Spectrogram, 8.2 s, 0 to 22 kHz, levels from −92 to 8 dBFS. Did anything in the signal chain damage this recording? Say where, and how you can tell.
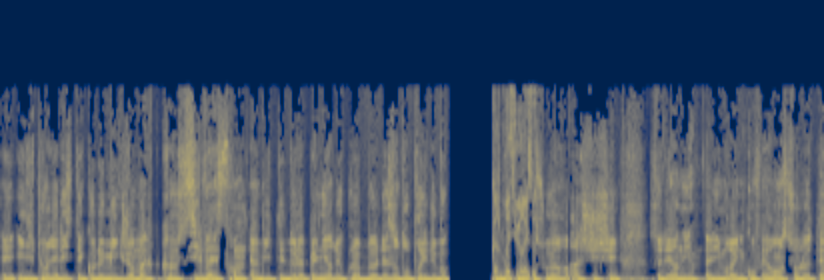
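Yes. The fault is at the playback stage: a playback stall. The audio cuts to silence at 4.48 s and stays silent until 4.93 s, a gap of about 430 ms, then resumes where it stopped. The likely cause is the player's buffer running dry or its output thread being blocked.

Right after the gap, from 4.93 to 5.36 s, there is a catch-up at higher speed. The sound runs at twice normal speed, with pitch raised by roughly ten semitones, then returns to normal. The player is resampling its backlog to recover the lost time.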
